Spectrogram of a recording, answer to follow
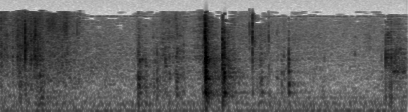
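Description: Rustling and light clicks from a plastic blister pack and cardboard being handled, with one sharper click about a second in.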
